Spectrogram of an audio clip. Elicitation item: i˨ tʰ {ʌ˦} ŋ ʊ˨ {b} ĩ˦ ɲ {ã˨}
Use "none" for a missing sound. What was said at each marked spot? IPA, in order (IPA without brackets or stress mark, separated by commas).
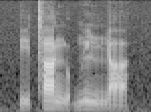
a˦, b, a˨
